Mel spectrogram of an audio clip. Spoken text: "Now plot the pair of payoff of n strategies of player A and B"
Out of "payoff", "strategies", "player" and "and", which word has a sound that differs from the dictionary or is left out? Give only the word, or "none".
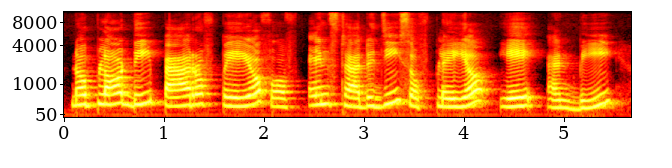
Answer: strategies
